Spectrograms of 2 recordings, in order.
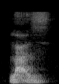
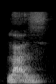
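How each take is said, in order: First: The word is said with one syllable. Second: The same.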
